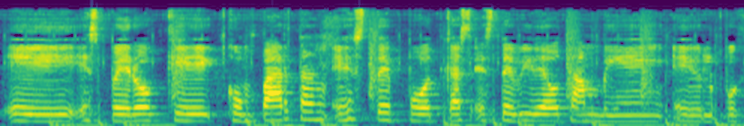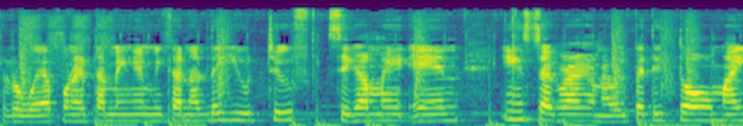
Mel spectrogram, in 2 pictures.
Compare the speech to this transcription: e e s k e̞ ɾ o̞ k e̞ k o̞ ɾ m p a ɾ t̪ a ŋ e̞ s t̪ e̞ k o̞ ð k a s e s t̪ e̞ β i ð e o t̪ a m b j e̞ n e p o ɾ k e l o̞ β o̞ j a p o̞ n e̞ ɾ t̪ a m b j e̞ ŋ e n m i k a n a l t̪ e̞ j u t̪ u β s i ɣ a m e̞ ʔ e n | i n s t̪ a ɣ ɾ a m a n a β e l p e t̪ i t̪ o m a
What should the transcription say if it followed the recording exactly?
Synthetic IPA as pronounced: e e s p e̞ ɾ o̞ k e̞ k o̞ m p a ɾ t̪ a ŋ e̞ s t̪ e̞ p o̞ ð k a s e s t̪ e̞ β i ð e o t̪ a m b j e̞ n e p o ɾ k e l o̞ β o̞ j a p o̞ n e̞ ɾ t̪ a m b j e̞ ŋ e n m i k a n a l d̪ e̞ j u t̪ u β s i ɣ a m e̞ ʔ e n | i n s t̪ a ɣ ɾ a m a n a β e l p e t̪ i t̪ o m a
